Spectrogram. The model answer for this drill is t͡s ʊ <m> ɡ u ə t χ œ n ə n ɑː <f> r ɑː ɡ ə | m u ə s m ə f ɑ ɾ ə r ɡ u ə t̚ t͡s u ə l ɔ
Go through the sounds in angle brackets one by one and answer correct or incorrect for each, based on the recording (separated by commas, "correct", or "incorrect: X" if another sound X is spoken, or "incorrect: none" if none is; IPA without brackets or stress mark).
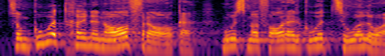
correct, correct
